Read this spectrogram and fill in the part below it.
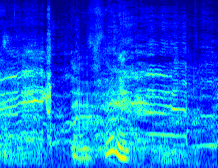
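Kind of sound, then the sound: vocal imitation, voice imitating pig grunts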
